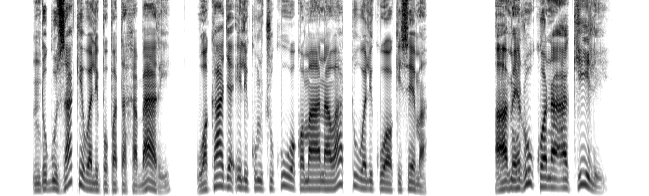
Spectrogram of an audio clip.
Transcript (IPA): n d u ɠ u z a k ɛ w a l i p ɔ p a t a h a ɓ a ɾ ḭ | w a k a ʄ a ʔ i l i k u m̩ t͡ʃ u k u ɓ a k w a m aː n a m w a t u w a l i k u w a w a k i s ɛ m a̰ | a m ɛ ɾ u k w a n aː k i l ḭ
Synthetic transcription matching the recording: n d u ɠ u z a k ɛ w a l i p ɔ p a t a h a ɓ a ɾ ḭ | w a k a ʄ a ʔ i l i k u m̩ t͡ʃ u k u a k w a m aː n a w a t u w a l i k u w a w a k i s ɛ m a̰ | a m ɛ ɾ u k w a n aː k i l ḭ

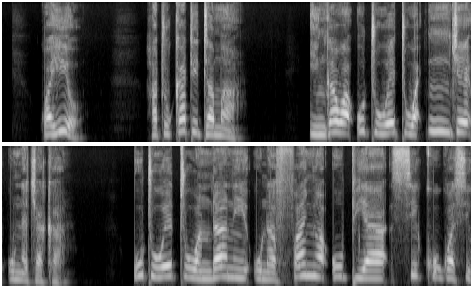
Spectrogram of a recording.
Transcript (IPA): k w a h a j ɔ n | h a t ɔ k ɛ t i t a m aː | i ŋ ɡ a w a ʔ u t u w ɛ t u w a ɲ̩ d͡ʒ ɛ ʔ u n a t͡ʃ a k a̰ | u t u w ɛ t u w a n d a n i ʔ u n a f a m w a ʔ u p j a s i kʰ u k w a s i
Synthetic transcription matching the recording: k w a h i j ɔ | h a t u k a t i t a m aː | i ŋ ɡ a w a ʔ u t u w ɛ t u w a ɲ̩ d͡ʒ ɛ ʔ u n a t͡ʃ a k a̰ | u t u w ɛ t u w a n d a n i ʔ u n a f a ɲ w a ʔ u p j a s i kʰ u k w a s i

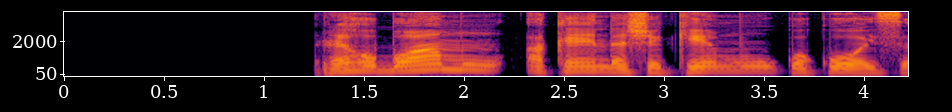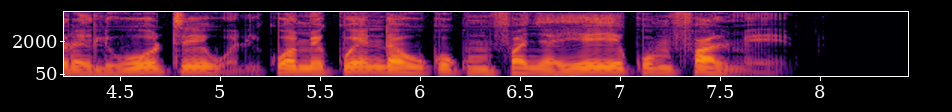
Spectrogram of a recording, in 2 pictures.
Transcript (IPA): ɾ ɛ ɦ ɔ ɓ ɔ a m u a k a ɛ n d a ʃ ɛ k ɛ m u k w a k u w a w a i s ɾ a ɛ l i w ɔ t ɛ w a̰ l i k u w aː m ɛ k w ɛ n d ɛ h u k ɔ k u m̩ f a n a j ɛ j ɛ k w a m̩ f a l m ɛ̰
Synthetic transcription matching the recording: ɾ ɛ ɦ ɔ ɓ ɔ a m u a k a ɛ n d a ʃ ɛ k ɛ m u k w a k u w a w a i s ɾ a ɛ l i w ɔ t ɛ w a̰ l i k u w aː m ɛ k w ɛ n d a h u k ɔ k u m̩ f a ɲ a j ɛ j ɛ k w a m̩ f a l m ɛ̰

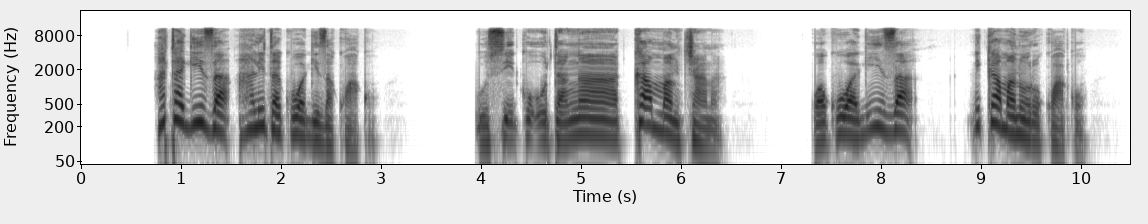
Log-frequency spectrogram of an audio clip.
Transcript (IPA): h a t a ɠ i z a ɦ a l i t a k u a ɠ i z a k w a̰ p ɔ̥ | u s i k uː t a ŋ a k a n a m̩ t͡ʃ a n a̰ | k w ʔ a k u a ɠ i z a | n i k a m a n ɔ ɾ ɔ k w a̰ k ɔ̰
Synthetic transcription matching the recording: h a t a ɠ i z a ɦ a l i t a k u a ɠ i z a k w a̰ k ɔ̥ | u s i k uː t a ŋ a k a m a m̩ t͡ʃ a n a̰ | k w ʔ a k u a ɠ i z a | n i k a m a n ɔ ɾ ɔ k w a̰ k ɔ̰

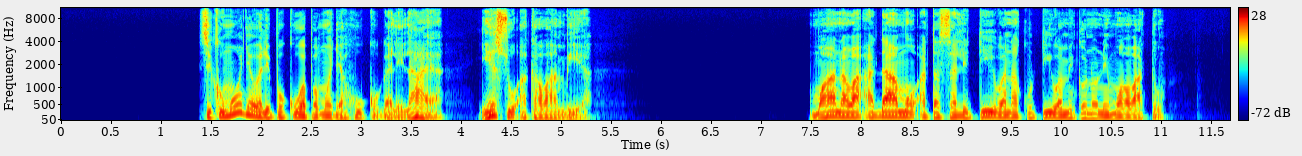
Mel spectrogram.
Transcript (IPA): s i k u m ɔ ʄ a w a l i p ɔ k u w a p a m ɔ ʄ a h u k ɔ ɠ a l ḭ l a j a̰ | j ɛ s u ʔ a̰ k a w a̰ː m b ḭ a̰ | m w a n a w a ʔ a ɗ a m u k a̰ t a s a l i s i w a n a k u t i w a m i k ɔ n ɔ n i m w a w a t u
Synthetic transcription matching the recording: s i k u m ɔ ʄ a w a l i p ɔ k u w a p a m ɔ ʄ a h u k ɔ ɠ a l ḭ l a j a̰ | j ɛ s u ʔ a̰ k a w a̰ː m b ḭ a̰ | m w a n a w a ʔ a ɗ a m u ʔ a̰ t a s a l i t i w a n a k u t i w a m i k ɔ n ɔ n i m w a w a t u

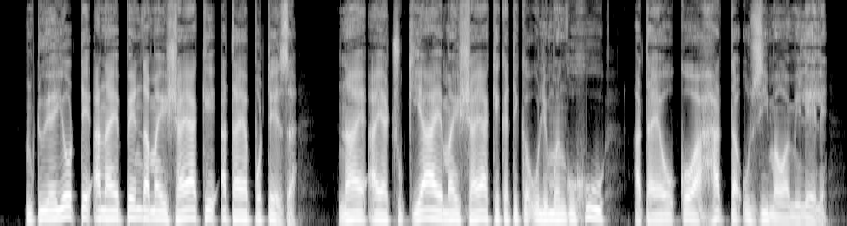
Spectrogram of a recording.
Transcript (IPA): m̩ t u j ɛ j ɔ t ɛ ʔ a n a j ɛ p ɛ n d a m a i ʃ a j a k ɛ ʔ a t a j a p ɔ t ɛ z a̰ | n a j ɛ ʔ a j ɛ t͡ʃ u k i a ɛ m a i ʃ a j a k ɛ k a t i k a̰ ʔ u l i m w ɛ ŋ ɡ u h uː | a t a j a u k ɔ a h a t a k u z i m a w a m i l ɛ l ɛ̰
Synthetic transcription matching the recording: m̩ t u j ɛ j ɔ t ɛ ʔ a n a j ɛ p ɛ n d a m a i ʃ a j a k ɛ ʔ a t a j a p ɔ t ɛ z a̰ | n a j ɛ ʔ a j a t͡ʃ u k i a ɛ m a i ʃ a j a k ɛ k a t i k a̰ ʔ u l i m w ɛ ŋ ɡ u h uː | a t a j a ɔ k ɔ a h a t a ʔ u z i m a w a m i l ɛ l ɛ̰

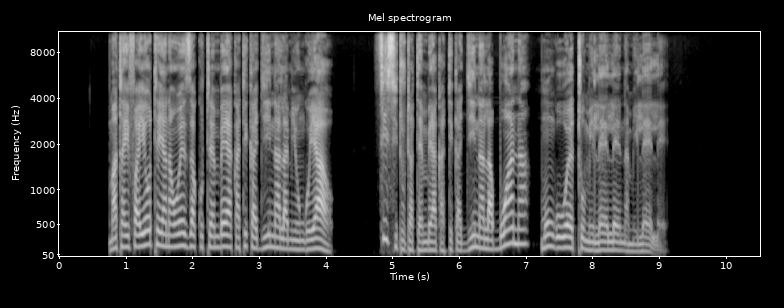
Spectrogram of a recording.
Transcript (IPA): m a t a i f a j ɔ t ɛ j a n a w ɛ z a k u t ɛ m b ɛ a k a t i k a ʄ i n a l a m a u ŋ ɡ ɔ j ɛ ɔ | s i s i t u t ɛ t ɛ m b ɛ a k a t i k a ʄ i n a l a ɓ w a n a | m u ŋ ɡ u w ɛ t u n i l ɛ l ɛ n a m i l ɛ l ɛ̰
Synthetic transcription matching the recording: m a t a i f a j ɔ t ɛ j a n a w ɛ z a k u t ɛ m b ɛ a k a t i k a ʄ i n a l a m i u ŋ ɡ u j a ɔ | s i s i t u t a t ɛ m b ɛ a k a t i k a ʄ i n a l a ɓ w a n a | m u ŋ ɡ u w ɛ t u m i l ɛ l ɛ n a m i l ɛ l ɛ̰

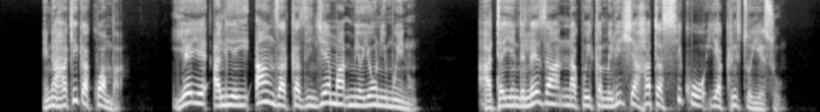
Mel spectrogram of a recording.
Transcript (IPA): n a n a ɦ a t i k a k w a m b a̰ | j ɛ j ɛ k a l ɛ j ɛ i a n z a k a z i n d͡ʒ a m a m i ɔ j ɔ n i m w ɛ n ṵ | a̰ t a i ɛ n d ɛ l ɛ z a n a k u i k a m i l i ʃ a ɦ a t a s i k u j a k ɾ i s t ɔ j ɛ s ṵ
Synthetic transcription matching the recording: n i n a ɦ a k i k a k w a m b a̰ | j ɛ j ɛ ʔ a l i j ɛ i a n z a k a z i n d͡ʒ ɛ m a m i ɔ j ɔ n i m w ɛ n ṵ | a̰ t a i ɛ n d ɛ l ɛ z a n a k u i k a m i l i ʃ a ɦ a t a s i k u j a k ɾ i s t ɔ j ɛ s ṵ

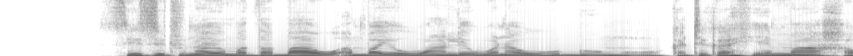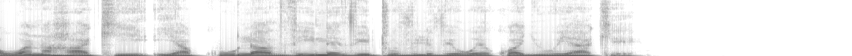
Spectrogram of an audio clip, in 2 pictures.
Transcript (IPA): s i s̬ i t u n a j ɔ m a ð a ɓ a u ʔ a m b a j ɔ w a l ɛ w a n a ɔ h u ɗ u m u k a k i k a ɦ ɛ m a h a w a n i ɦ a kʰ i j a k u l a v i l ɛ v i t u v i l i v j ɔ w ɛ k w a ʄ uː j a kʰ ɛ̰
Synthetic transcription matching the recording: s i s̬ i t u n a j ɔ m a ð a ɓ a u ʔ a m b a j ɔ w a l ɛ w a n a ɔ h u ɗ u m u k a t i k a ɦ ɛ m a h a w a n a ɦ a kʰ i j a k u l a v i l ɛ v i t u v i l i v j ɔ w ɛ k w a ʄ uː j a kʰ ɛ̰

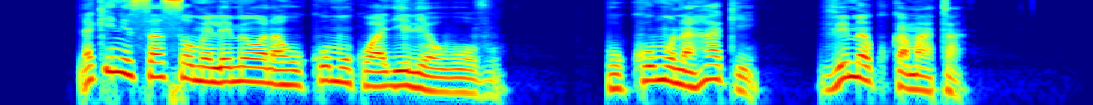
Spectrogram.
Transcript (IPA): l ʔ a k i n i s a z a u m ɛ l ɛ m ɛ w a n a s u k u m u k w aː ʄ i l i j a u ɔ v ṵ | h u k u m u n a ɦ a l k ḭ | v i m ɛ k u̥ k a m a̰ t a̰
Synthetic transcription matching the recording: l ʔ a k i n i s a s a u m ɛ l ɛ m ɛ w a n a h u k u m u k w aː ʄ i l i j a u ɔ v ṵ | h u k u m u n a ɦ a k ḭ | v i m ɛ k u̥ k a m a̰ t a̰

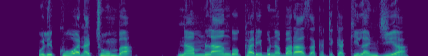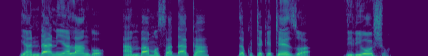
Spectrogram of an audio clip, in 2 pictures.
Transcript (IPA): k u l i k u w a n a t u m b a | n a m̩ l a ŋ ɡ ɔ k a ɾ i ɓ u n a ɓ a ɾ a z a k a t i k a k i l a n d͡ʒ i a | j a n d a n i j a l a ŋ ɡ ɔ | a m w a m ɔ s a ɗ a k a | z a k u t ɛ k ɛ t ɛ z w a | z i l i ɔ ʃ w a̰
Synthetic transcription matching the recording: k u l i k u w a n a t͡ʃ u m b a | n a m̩ l a ŋ ɡ ɔ k a ɾ i ɓ u n a ɓ a ɾ a z a k a t i k a k i l a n d͡ʒ i a | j a n d a n i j a l a ŋ ɡ ɔ | a m b a m ɔ s a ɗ a k a | z a k u t ɛ k ɛ t ɛ z w a | z i l i ɔ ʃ w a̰

